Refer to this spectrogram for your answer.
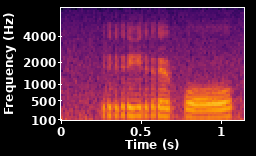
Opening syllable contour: high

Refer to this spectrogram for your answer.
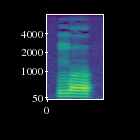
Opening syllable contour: low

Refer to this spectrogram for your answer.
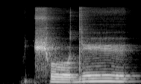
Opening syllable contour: low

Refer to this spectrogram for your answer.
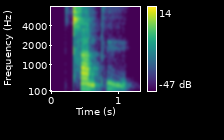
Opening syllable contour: falling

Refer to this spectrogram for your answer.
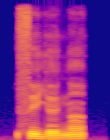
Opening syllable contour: falling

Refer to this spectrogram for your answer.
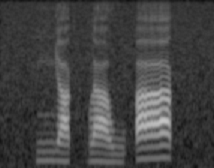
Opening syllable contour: low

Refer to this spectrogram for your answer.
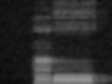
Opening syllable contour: high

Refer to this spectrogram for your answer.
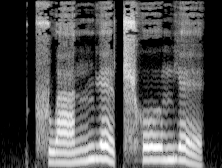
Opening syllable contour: rising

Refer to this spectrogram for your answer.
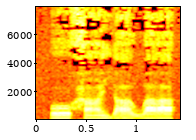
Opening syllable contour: high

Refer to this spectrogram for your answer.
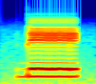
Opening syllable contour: high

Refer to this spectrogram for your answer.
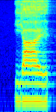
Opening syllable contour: low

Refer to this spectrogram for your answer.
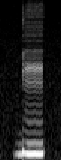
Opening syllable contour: low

